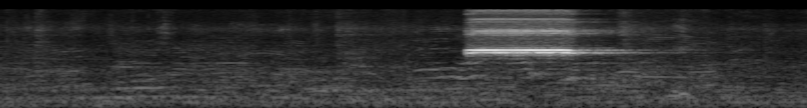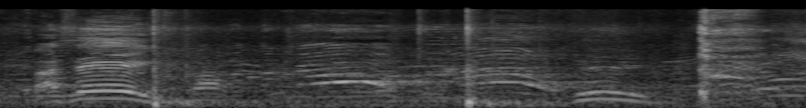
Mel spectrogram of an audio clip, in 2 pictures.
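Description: Volleyball referee's whistle, one short steady blast about two seconds in, signalling the serve. Then come players' short shouted calls, and near the end a sharp slap of the ball being struck.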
